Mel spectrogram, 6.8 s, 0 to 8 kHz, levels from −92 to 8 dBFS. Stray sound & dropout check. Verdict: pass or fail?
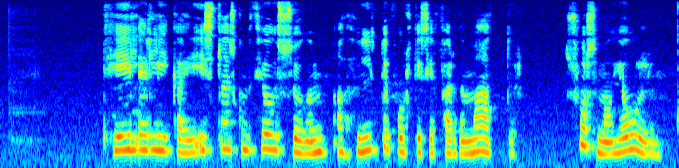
pass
